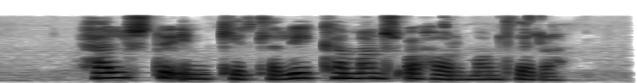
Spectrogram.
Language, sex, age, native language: Icelandic, female, 40-49, Icelandic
